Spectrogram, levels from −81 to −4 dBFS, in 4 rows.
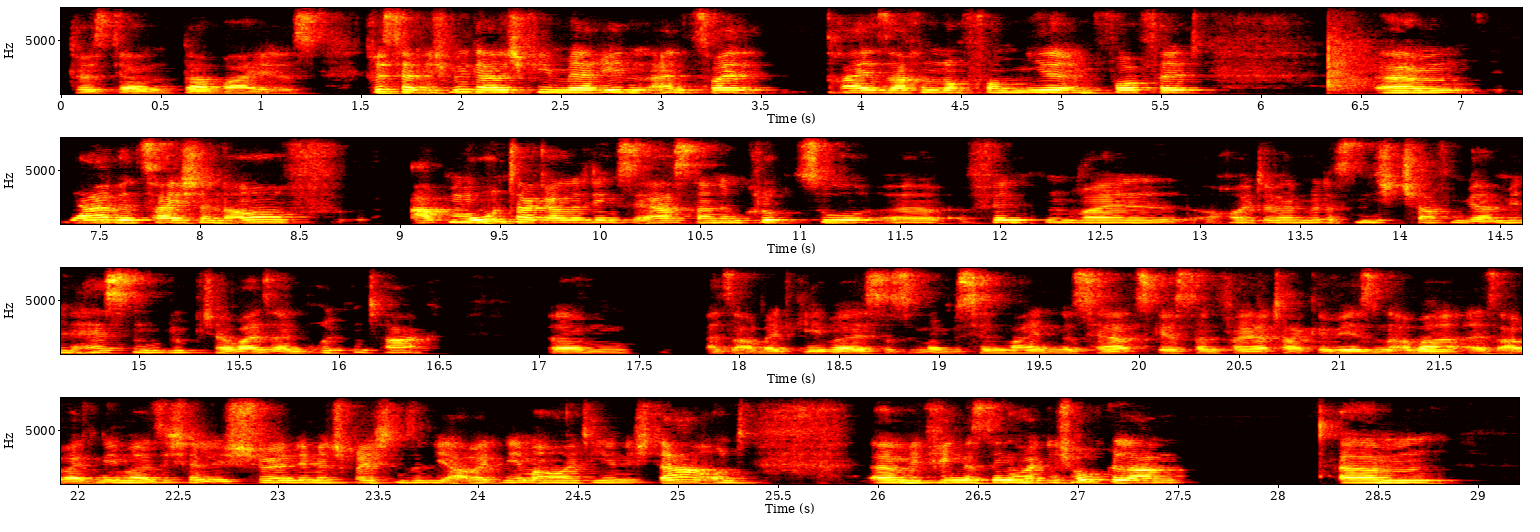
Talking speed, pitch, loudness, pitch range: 175 wpm, 175 Hz, -20 LUFS, 155-200 Hz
